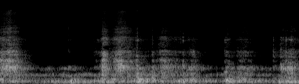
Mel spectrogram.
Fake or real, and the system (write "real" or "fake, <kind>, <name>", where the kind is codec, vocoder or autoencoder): real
